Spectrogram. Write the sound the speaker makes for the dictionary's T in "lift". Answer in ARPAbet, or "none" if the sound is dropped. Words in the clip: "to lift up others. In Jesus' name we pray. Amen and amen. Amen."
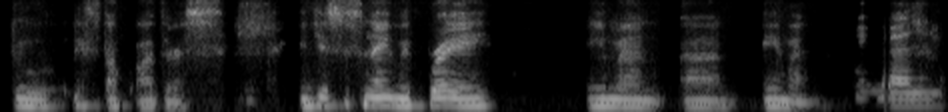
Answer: T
